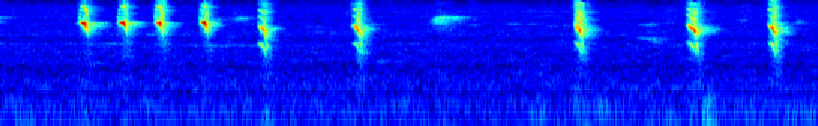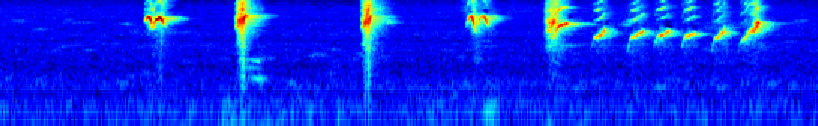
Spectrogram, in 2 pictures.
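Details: A brown-throated sunbird sings as a lure, spaced high chips repeated about twice a second, building to loud sharp notes and a fast closing series of lower whistled notes.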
